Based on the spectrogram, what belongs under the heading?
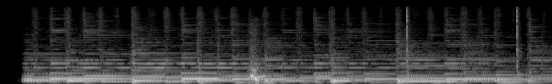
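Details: Strummed and plucked acoustic guitar music plays throughout, and no animal is heard.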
